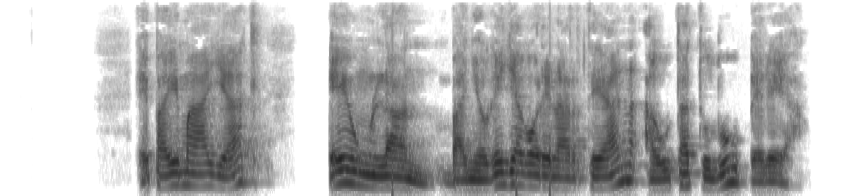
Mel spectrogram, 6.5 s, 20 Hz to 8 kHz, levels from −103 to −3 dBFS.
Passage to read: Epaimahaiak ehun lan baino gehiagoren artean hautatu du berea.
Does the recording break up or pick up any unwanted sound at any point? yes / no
no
